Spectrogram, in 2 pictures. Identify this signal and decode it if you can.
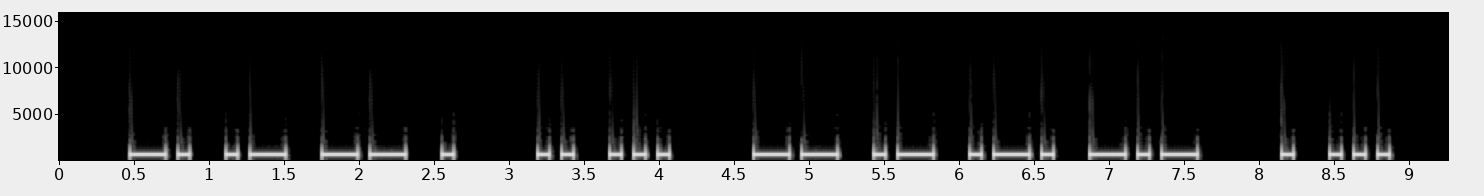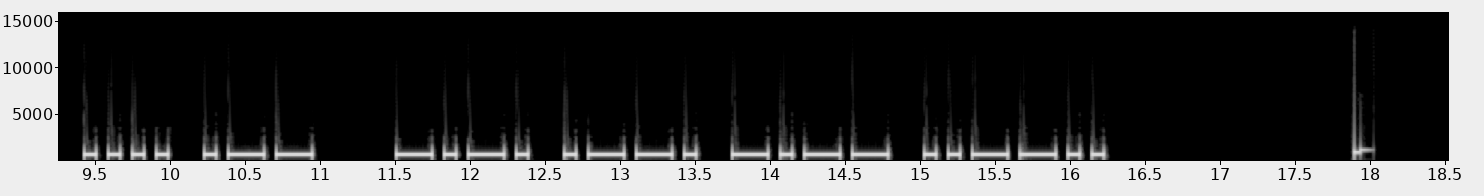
Morse code, heard as a keyed tone, about 15 wpm, 700 Hz. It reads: NAME IS MARK ES HW CPY?
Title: Common QSO Phrases Encore 15wpm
